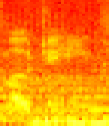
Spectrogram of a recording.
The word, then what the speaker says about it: Mojave: It's pronounced Mojave, actually.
